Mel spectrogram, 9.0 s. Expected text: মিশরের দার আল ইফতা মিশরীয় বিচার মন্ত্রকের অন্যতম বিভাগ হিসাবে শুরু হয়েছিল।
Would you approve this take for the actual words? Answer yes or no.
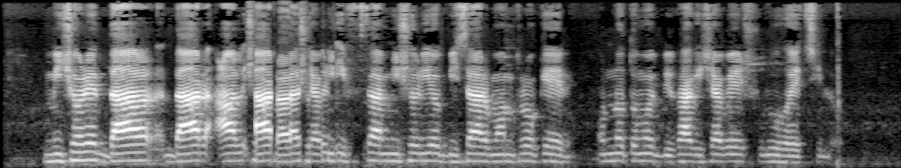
no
